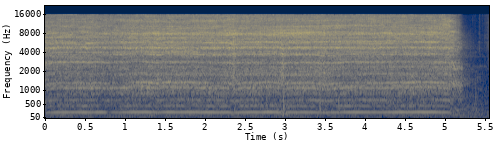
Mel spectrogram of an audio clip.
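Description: Electric pepper grinder's small motor running steadily, grinding black pepper, and stopping about five seconds in.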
